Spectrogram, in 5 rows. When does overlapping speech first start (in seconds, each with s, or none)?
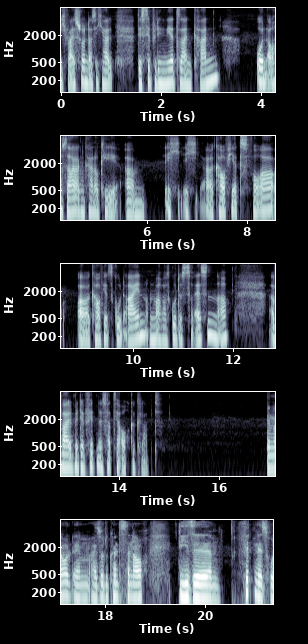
none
